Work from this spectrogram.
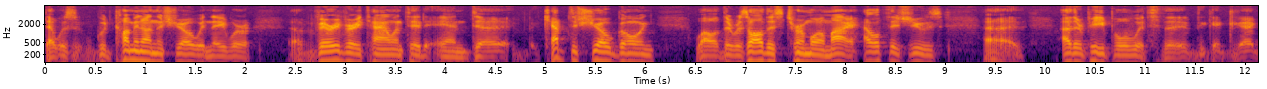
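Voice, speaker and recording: A man hosting a radio talk show, speaking off the cuff in a halting way with stammers and repeated words. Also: lowish voice, no room sound. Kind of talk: unscripted radio talk show monologue and interview. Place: radio studio.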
